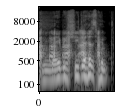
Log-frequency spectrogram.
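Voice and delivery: high burst of laughter, then slow words; laughing. Real, not acted. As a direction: laugh through it, drawing it out. Laughing at own joke.

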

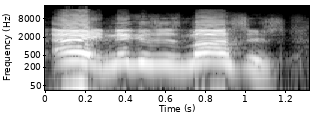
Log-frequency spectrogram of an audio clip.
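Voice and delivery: loud, high call-out; shouted warning. Acted. Would-be victim warning crewmates of monsters, shouted warning. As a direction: yell out to alert the others.

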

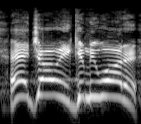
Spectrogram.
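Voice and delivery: high-pitched holler to another room; calling out. Acted. Parent asking kid in kitchen for water, high called-out request. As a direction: call it across the house, lightly. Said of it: "You couldn't just be like".

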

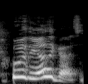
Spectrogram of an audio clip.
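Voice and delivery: high-pitched, loud worried squeal; acted-out alarmed question; mock panic. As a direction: imitate a panicky buddy, voice shooting up. Worried buddy asks about Russians.

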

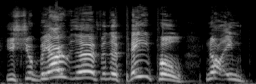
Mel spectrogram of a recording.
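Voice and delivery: loud, furious rant; angry shouting. Acted. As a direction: shout it down at him like a fed-up voter. Escalating rant at the candidate.

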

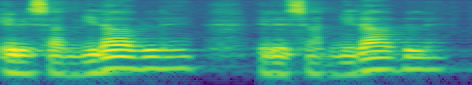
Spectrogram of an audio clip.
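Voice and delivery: repeated call, trailing off in volume; imitated echo. Mountain returns the father's words, fading echo. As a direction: echo the praise back, fading away. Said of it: "el eco devuelve sus palabras".

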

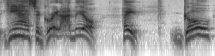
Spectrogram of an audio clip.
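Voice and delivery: high, excited acted reply; eager agreement. Pharaoh's daughter answering Miriam's offer, eager and excited. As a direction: jump on the idea with lifted pitch.

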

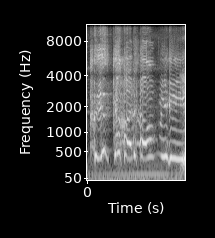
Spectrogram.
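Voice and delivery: high, crying plea to God; sobbing prayer. Acted. Therapist alone after the hang-up, sobbing to God. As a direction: sob it out, desperate.

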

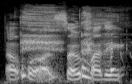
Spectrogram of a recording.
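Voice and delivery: slow words through laughter; laughing. Real, not acted. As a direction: still giggling as you speak. Still laughing at joke.

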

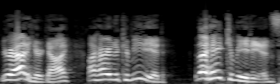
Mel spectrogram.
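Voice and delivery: high and loud, throwing them out; mock angry manager. Theater owner firing the magicians, hammed-up angry rant. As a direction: bark them off the stage in mock fury. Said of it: "theater is like".

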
